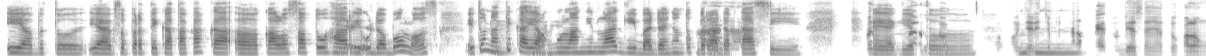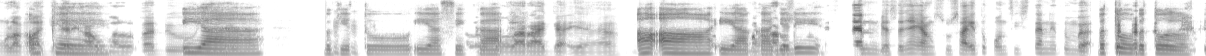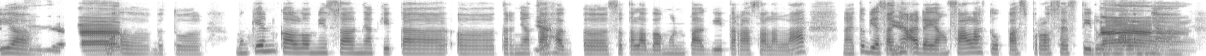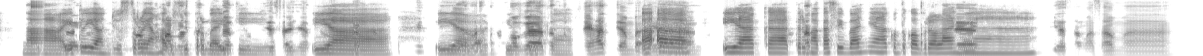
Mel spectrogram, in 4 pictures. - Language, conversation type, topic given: Indonesian, unstructured, Bagaimana olahraga membantu mengurangi stres dalam hidupmu?
- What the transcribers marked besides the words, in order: distorted speech; chuckle; laugh; chuckle; other background noise; tapping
